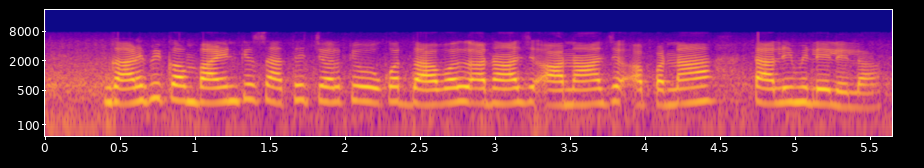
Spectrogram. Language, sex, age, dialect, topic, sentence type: Bhojpuri, female, 18-24, Southern / Standard, agriculture, statement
